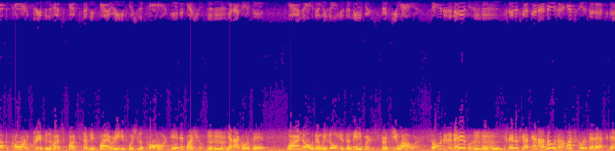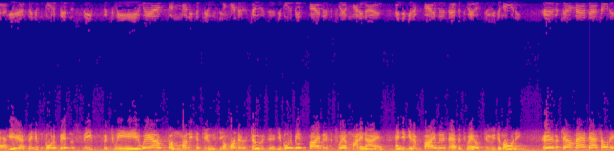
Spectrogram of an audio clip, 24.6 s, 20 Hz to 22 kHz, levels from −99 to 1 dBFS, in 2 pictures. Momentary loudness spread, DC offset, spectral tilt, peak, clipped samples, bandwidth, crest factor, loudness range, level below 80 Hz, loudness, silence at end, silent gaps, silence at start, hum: 6 LU; 0.6%; -9.5 dB/octave; 0 dBFS; under 0.1%; over 20 kHz; 12 dB; 2 LU; -38 dBFS; -12 LUFS; 0 s; none; 0 s; none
